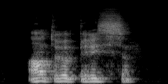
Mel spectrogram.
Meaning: first-person singular imperfect subjunctive of entreprendre
- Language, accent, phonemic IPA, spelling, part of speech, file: French, Canada, /ɑ̃.tʁə.pʁis/, entreprisse, verb, LL-Q150 (fra)-entreprisse.wav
